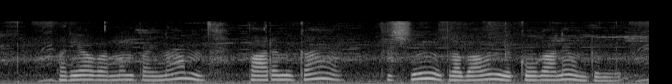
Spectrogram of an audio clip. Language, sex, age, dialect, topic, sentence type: Telugu, female, 18-24, Central/Coastal, agriculture, statement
